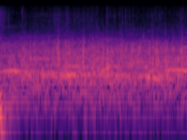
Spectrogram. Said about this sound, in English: Well, let's all clap our hands and give him praise.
